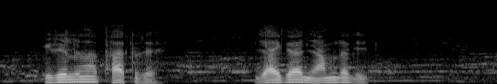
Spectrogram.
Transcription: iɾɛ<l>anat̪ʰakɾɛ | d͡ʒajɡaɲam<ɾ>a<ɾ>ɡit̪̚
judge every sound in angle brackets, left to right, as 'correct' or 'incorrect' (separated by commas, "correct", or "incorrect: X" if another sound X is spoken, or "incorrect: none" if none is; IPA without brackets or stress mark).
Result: correct, incorrect: l, incorrect: none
